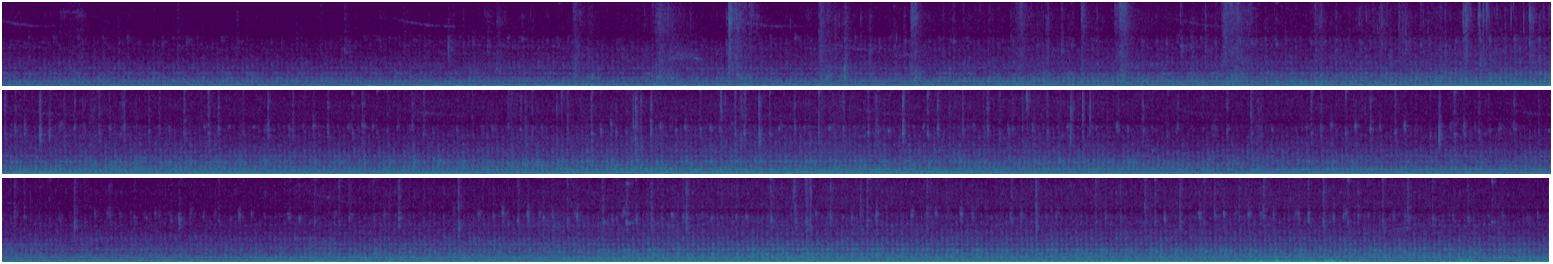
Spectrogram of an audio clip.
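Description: A vehicle engine idling steadily, with a few faint clicks and a louder knock near the end.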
